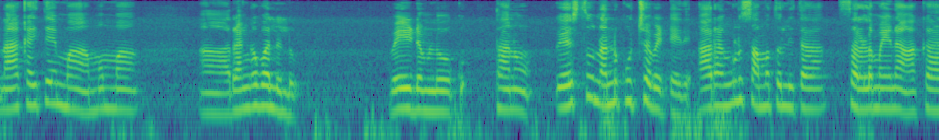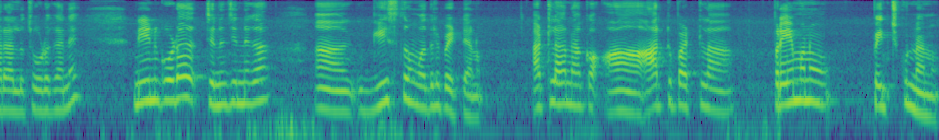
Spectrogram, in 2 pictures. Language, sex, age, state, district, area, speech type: Telugu, female, 60+, Telangana, Hyderabad, urban, spontaneous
